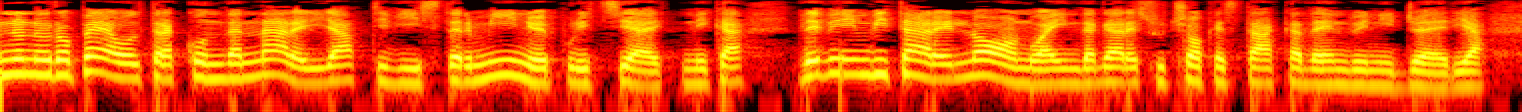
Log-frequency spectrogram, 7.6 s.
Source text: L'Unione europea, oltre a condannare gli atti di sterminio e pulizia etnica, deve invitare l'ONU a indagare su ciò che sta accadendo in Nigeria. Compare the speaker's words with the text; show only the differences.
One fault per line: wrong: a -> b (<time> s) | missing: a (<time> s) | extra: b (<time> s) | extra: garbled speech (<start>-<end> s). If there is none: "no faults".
no faults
